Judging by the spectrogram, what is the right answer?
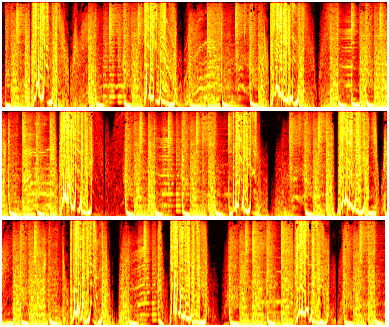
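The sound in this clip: DJ scratching on a Numark controller produces many rapid, rhythmic scratch sweeps, the record pushed back and forth in short bursts over a pounding beat, loud with a few brief pauses.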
